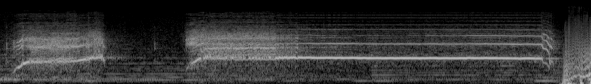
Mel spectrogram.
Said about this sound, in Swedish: De spelade också upp det här klassiska Carola... Ja, just det. Ja, det är väldigt roligt. När hon freakar ut. Skriker.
